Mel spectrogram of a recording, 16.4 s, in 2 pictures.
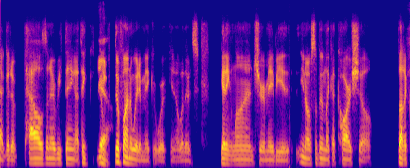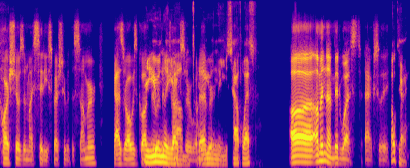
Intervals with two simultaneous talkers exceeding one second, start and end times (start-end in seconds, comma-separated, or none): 11.1-12.5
